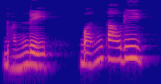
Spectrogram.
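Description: A woman voicing a cruel older woman villain in an audio story, shrieking taunts in a shrill voice. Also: lively intonation, a little slow, a little mellow. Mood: taunting.

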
